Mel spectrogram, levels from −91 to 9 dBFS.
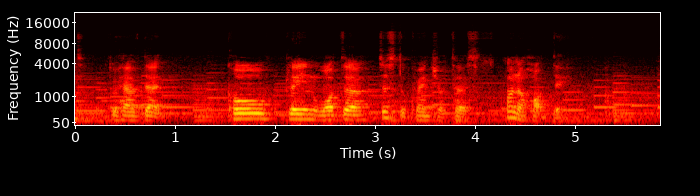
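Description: From 1.04 s to the end, the audio suffers a call bitrate drop: the encoder's rate falls from 96 to 22 kbps, bottoming out for about 2.4 s. The sound turns coarse, watery and dulled as high frequencies vanish, with no gaps or dropouts as packet loss would cause.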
